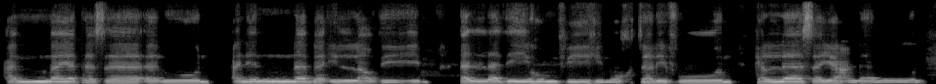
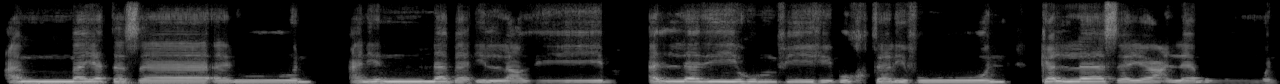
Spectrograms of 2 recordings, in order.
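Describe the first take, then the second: First: It is recited quickly. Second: It is recited at a moderate pace. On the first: "bacanya lebih cepat lagi, sudah masuk ke tingkat bacaan yang hadar" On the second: "Setelah itu baca lebih cepat. Sudah naik ke tadwir"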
